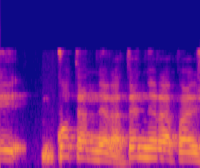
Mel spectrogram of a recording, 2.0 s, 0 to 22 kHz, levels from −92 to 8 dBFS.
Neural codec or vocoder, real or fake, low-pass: none; real; 7.2 kHz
